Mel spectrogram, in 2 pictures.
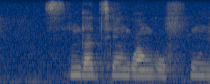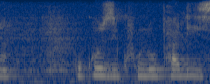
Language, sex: Zulu, female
